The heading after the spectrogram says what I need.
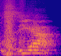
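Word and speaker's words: Giap: Hey, folks, it's General Zap. It's spelled G I A P.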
